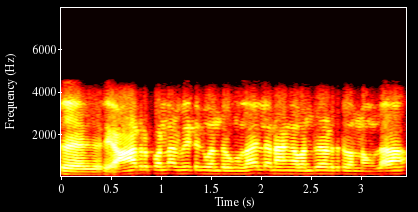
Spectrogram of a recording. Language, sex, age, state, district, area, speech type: Tamil, male, 45-60, Tamil Nadu, Cuddalore, rural, conversation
